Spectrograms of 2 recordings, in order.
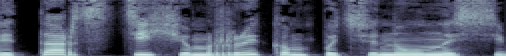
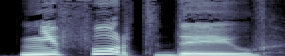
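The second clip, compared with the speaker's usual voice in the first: slow, louder laughing correction; chuckling; 2 semitones lower, 3 dB louder, slower than usual. Acted. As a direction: laugh it off teasingly. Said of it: "хохотнул Арван".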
